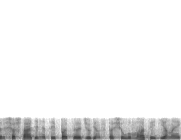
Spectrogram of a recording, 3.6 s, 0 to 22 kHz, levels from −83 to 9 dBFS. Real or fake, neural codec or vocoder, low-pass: fake; vocoder, 22.05 kHz, 80 mel bands, WaveNeXt; 3.6 kHz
